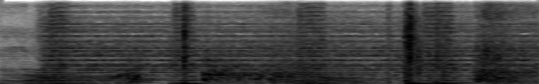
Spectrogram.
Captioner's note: riverbeast roars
